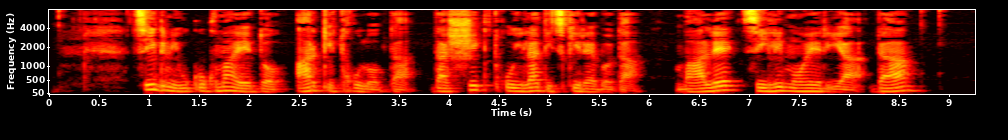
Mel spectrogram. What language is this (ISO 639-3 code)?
kat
